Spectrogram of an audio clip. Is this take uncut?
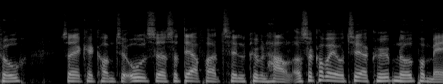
yes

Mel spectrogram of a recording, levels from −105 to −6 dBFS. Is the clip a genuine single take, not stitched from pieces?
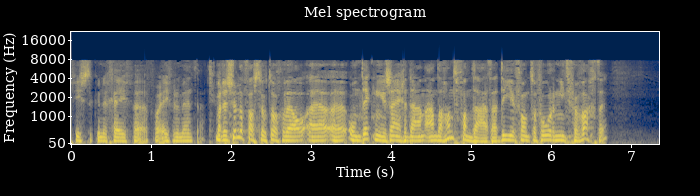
yes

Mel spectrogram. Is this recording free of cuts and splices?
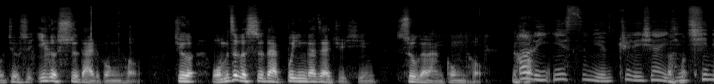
yes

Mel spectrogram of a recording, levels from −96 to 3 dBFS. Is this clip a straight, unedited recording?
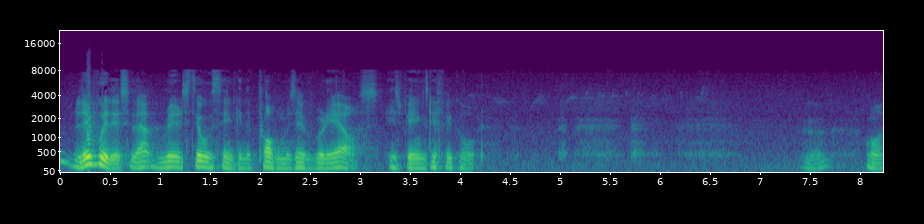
no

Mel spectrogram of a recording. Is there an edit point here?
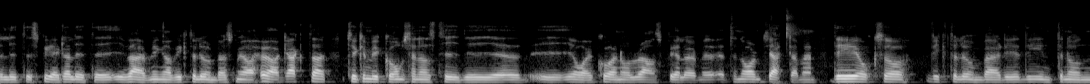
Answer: yes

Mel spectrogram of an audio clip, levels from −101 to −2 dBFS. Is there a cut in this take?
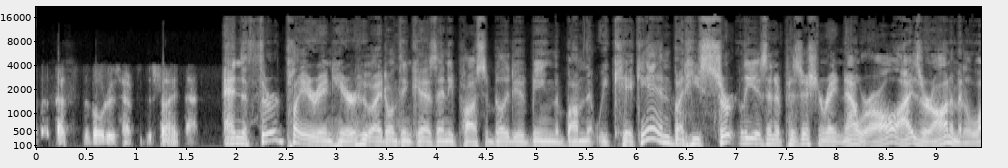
no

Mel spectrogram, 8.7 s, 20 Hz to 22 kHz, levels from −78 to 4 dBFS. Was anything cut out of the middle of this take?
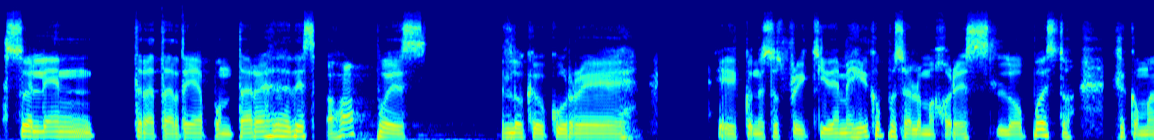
yes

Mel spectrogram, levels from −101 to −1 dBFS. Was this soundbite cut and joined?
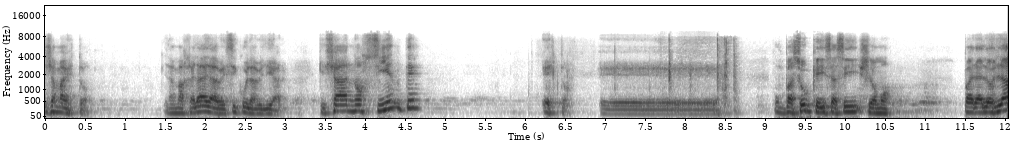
no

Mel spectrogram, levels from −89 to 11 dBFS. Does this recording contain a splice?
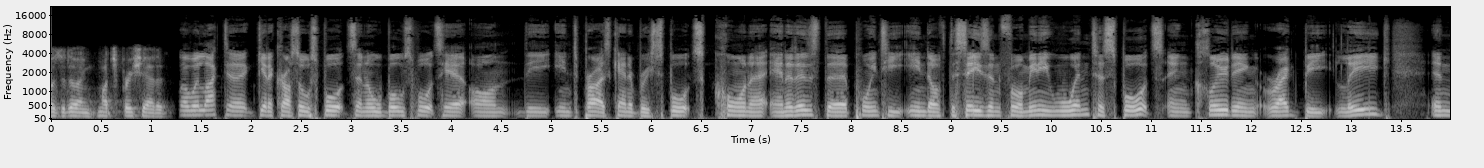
no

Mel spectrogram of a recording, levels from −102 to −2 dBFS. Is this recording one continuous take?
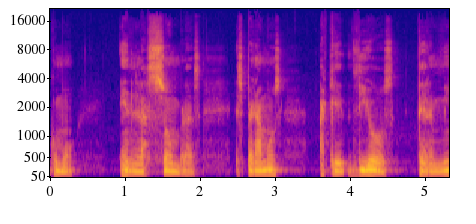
yes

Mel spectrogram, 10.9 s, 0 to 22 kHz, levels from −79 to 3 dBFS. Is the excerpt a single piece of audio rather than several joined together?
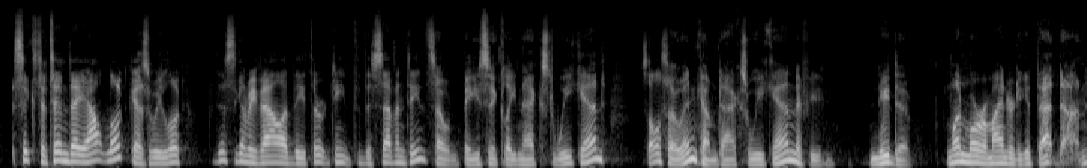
yes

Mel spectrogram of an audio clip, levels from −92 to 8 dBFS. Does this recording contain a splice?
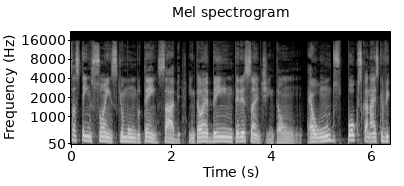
yes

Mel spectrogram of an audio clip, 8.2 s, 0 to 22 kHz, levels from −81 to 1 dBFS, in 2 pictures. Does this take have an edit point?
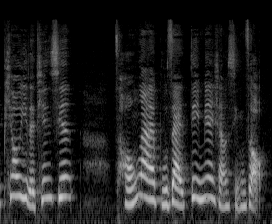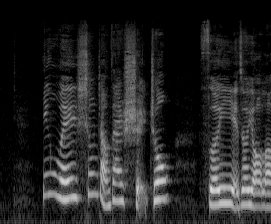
no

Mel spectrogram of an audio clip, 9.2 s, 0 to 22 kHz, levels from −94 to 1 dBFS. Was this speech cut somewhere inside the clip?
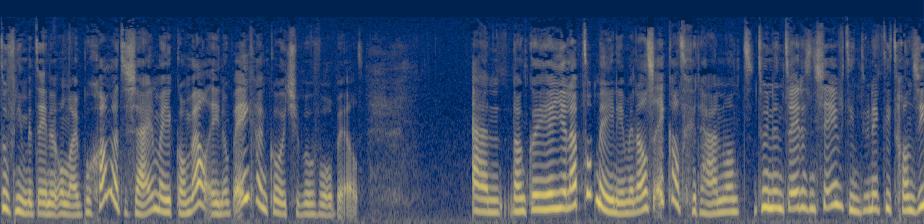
no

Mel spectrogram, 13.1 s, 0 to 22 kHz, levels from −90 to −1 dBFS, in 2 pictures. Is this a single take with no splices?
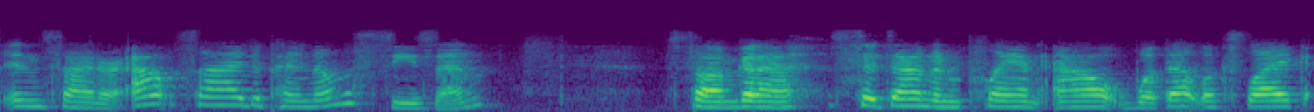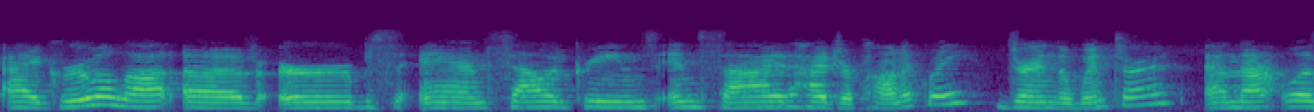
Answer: no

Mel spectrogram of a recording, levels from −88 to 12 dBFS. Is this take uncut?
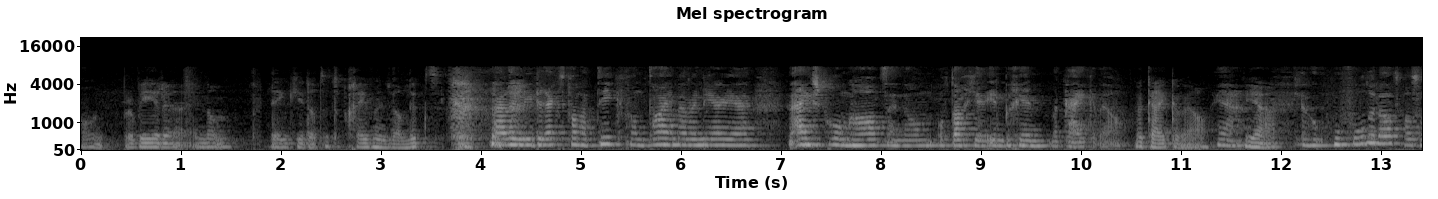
no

